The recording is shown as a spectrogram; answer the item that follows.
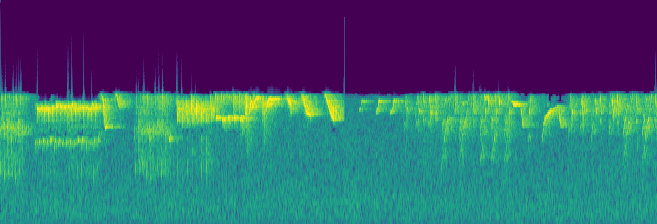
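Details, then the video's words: Caged Timbrado canary from Greece in full song, a long varied sequence of rolling trills, sustained metallic tones and quick falling notes, shifting phrase every second or two without pause. "greek canary timbrado singing song"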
